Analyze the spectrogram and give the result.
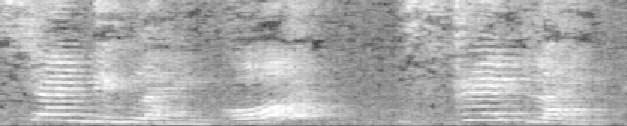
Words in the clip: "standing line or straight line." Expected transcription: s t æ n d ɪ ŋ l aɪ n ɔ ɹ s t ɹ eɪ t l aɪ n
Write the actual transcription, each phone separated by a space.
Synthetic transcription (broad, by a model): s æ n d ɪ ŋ l aɪ n ɔ ɹ s t ɹ eɪ t l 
